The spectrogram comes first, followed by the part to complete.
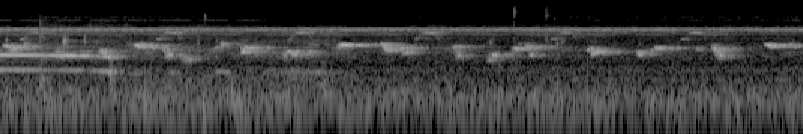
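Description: Birds chirping in the background, short calls repeating every few tenths of a second, over a steady high-pitched whine.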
